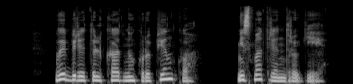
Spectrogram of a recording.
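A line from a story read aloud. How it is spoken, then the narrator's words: Soft gentle voice. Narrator (Russian): начала я мягким голосом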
